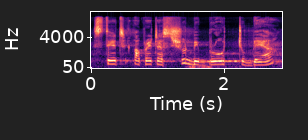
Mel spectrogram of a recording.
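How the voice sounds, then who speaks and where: Her voice mid-range and fairly bright, a middle-aged panelist with a Rwandan accent makes deliberate, emphatic points and pointed rhetorical questions. She is on stage in a large indoor conference hall, using a gooseneck table microphone, and the recording sounds reverberant.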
